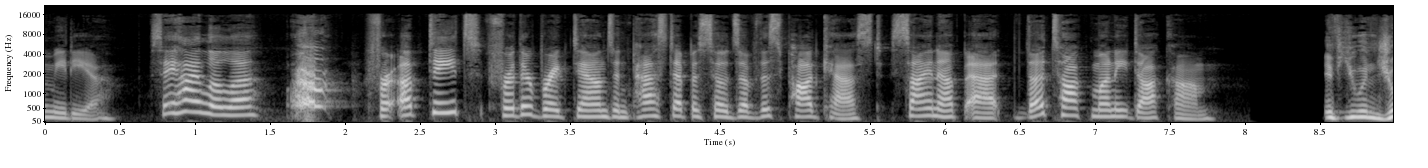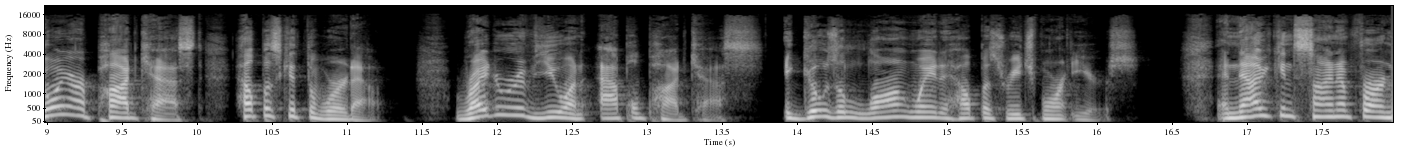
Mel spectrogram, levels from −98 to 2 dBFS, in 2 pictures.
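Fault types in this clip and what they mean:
No technical faults can be heard in this speech recording. There is nothing to list for any part of the clip.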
